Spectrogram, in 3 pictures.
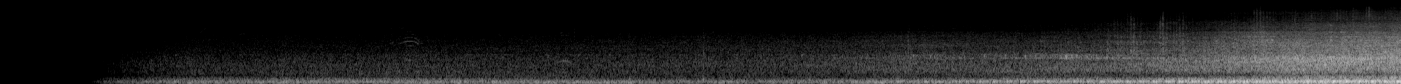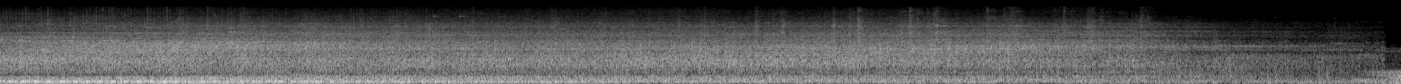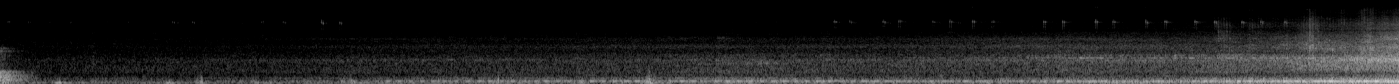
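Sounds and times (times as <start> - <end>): diesel locomotive engine: 1.2 - 42.0
train wheels clattering on rails: 8.7 - 27.5, 30.8 - 42.0.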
